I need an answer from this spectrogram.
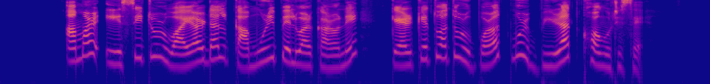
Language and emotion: Assamese, angry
